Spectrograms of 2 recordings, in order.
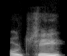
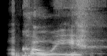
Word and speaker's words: Ocoee: at the Wolfgang Academy of grooming that's in Ochi is that how do you pronounce it Ocoee oh I knew that oh Chloe I can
